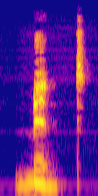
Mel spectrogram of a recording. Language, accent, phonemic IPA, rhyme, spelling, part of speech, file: English, US, /mɪnt/, -ɪnt, mint, noun / verb / adjective, En-us-mint.ogg
- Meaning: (noun) 1. A building or institution where money (originally, only coins) is produced under government licence 2. A vast sum of money; (by extension) a large amount of something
